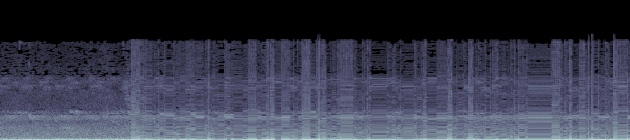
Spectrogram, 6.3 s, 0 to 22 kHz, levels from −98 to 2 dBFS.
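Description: From 1.26 s to 6.30 s the sound turns into a rigid, metallic buzz locked at 100 Hz, a robotic sound from repeated short buffers. New audio likely arrived too seldom, so about 10 ms chunks were replayed for roughly 70 percent of the time, skipping the real audio.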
